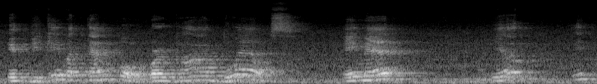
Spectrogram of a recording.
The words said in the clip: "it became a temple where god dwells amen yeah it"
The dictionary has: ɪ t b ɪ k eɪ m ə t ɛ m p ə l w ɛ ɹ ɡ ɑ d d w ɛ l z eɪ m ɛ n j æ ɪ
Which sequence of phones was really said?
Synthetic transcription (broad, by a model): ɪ t b ɪ k eɪ m ə t ɛ m p ə l w ɛ ɹ ɡ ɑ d d w ɛ l s eɪ m ɛ n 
